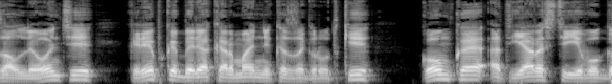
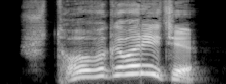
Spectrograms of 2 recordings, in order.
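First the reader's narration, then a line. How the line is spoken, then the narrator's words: Feigned alarmed exclamation. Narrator (Russian): воскликнул, нарочито сделав испуганным лицо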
